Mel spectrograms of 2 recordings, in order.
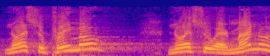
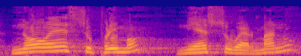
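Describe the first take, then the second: First: Put-on Texan accent. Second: Said in the usual way. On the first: Preacher imitating his Texan friend at the parts store, Texan accent. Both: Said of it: "con su acento muy tejano".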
